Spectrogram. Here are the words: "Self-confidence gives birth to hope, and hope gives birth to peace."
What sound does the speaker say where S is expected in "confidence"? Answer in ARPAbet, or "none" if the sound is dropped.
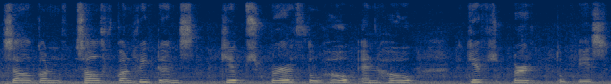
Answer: S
